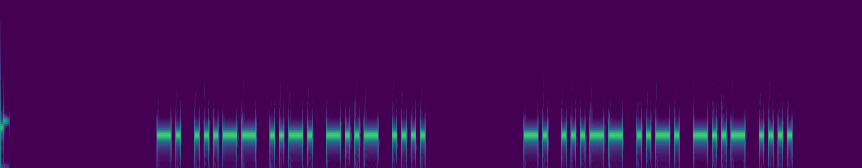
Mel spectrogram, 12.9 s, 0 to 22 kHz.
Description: Morse code, heard as a keyed tone, about 17 wpm, 700 Hz. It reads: N3FXH N3FXH
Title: USA Call Signs - 5 Characters - Repeated 2x - 17wpm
